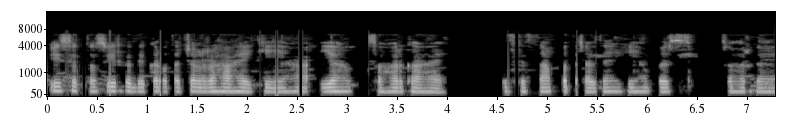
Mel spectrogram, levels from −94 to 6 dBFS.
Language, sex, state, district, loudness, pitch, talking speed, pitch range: Hindi, male, Chhattisgarh, Balrampur, -25 LUFS, 135 Hz, 215 wpm, 130-140 Hz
